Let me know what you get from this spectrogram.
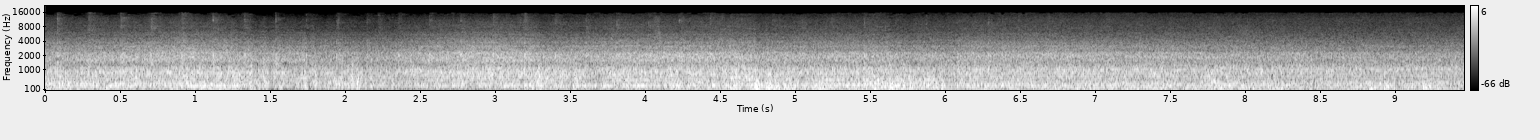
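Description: ScotRail Class 318 electric multiple unit running along the track, with a continuous rumble of wheels on the rails and a faint steady hum in the first couple of seconds.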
